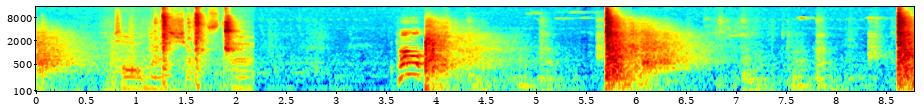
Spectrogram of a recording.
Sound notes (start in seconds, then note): 5.6 gun shooting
